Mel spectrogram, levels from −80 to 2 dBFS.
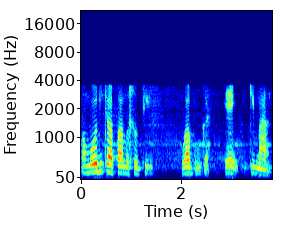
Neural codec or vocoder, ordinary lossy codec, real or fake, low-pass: codec, 24 kHz, 0.9 kbps, WavTokenizer, medium speech release version 1; none; fake; 3.6 kHz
